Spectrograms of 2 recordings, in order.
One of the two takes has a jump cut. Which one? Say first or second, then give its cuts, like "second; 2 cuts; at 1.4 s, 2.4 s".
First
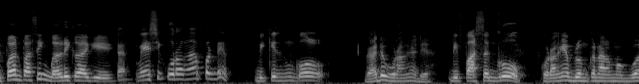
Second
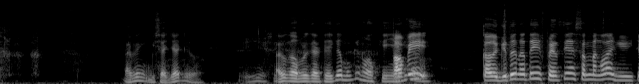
first; 1 cut; at 1.2 s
